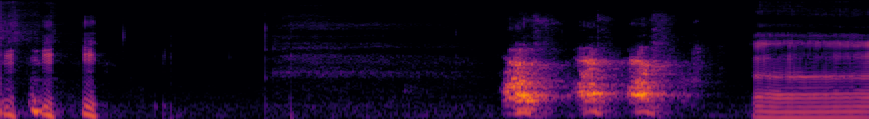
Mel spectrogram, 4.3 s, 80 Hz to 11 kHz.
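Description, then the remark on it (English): A dog barks in quick bursts in the film The 13th Warrior, a few sharp yaps followed by three louder, fuller barks, then a steady, droning tone takes over at the end. “Only an Arab would bring a dog to war.”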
